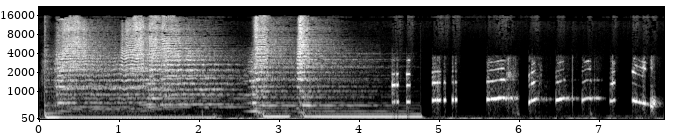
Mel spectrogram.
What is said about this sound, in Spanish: Su teléfono. Yo creo que era tu teléfono. Exactamente.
